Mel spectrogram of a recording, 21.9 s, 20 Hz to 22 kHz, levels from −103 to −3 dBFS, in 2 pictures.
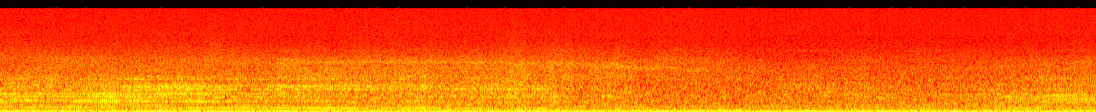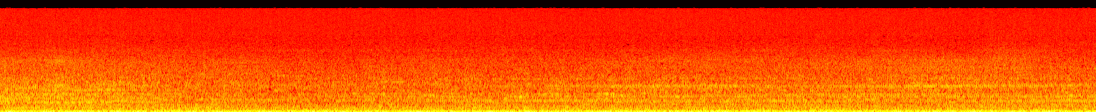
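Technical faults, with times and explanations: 3.25–4.25 s, 5.0–5.5 s, 12.75–13.25 s and 17.5–18.25 s, chunks out of order: a 250 ms block of audio plays late, after the blocks meant to follow it (three blocks late first, then one, one and two). Nothing is missing, but the jumbled sequence and three hard joins per event produce garbled moments.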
